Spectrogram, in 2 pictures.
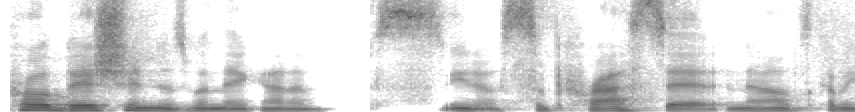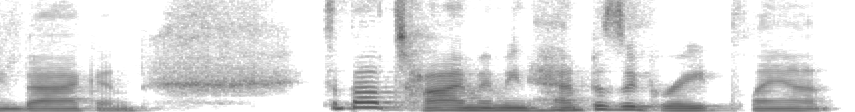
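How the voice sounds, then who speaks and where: A woman's voice: sits low, brisk. A middle-aged woman from Northern Virginia, chatting enthusiastically as a podcast guest and laughing easily. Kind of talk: casual conversation.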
